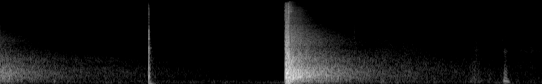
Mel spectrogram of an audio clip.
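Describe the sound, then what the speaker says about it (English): A single loud, sharp rifle shot of 5.56x45mm M193 ammunition through a muzzle brake, with a decaying echo, between a faint earlier click and a small later knock in otherwise quiet surroundings. "The blast from our muzzle brake popped a hole in the bag."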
